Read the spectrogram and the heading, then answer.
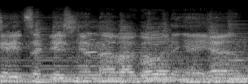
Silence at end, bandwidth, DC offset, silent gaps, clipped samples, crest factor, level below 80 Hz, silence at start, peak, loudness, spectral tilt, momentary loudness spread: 0 s; 15 kHz; 0.2%; none; under 0.1%; 14 dB; -46 dBFS; 0 s; -2 dBFS; -16 LUFS; -5.5 dB/octave; 2 LU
